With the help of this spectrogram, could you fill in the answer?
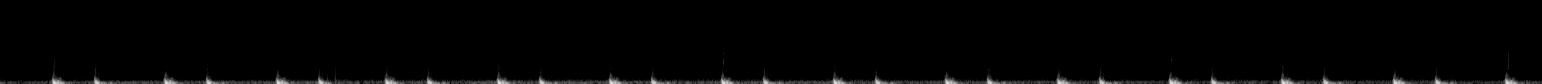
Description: heart beat sounds take us back to the womb. subconscious need for human connection.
